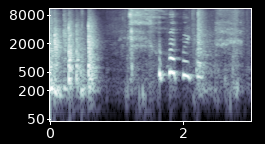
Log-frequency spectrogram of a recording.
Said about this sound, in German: Der Stuhl ist runtergefallen. Bist du ein Baby oder warum schmeißt du noch deinen Babystuhl um?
